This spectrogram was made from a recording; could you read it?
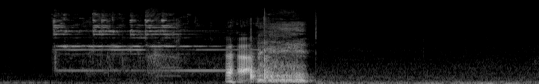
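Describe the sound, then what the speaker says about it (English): A bright bell rings with a sustained, shimmering tone, followed by a brief burst of clattering noise that cuts off abruptly, then quiet. "so I can use my nerd bell."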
